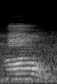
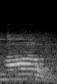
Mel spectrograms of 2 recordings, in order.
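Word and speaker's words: how: तो जैसे हम लोग देखते हैं एच ओ डब्ल्यू, हाउ, यहाँ आओ उच्चारण हो रहा है, आओ, क्योंकि ओ डब्ल्यू है तो ओ उच्चारण होना चाहिए, लेकिन इसका उच्चारण क्या हो रहा है, आओ।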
